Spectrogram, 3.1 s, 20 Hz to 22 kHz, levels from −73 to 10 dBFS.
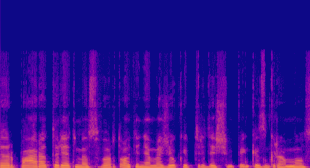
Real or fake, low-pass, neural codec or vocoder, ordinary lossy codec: real; 14.4 kHz; none; Opus, 16 kbps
